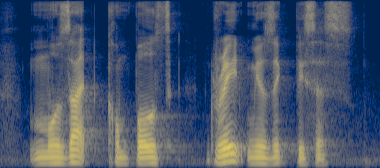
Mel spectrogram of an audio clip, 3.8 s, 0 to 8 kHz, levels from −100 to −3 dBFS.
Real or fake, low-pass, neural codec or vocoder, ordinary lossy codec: real; none; none; none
